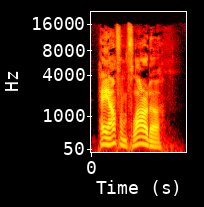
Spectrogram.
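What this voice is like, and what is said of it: Put-on American Florida accent. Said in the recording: “I'm gonna do an American accent... It was a very specific accent.”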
